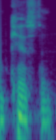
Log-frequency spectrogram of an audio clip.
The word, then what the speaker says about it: Kinston: Kinston. Yeah. I'm saying it right? – Yeah. Kinston, North Carolina. They're going to kill you if you say it wrong.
